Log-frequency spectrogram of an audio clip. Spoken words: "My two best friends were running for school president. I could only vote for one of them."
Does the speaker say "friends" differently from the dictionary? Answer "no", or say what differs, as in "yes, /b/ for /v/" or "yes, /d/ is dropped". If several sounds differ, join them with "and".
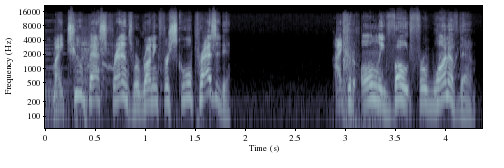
no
